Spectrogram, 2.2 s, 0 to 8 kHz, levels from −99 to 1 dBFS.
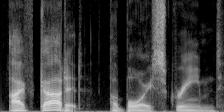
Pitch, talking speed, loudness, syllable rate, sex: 105 Hz, 160 wpm, -19 LUFS, 4.5 syllables/s, male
